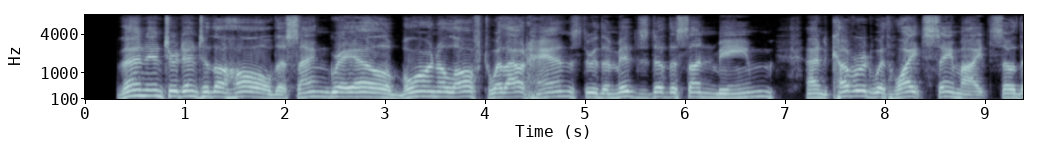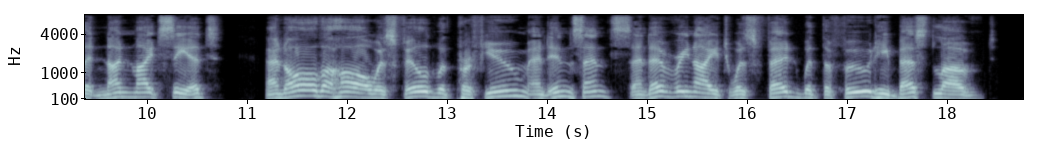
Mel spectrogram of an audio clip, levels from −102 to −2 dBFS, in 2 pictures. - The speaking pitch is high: No, medium, 155 Hz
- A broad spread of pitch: No, average, 3.7 semitones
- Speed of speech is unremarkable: Yes, average, 155 wpm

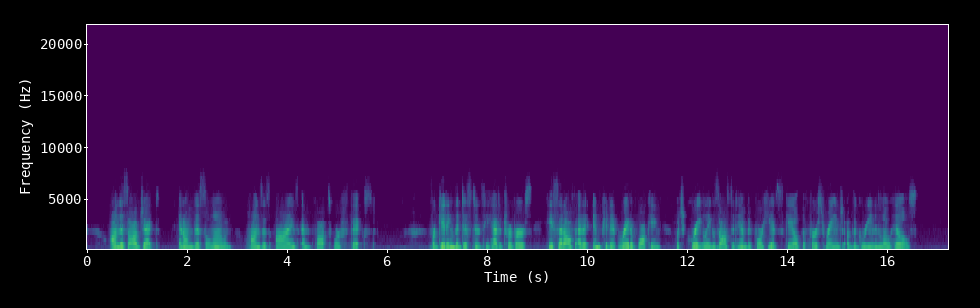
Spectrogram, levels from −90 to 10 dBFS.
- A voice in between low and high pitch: No, high, 200 Hz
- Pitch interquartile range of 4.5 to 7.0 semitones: Yes, average, 4.8 semitones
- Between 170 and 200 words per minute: No, average, 160 wpm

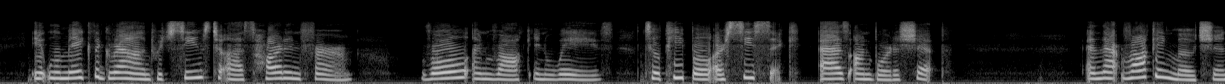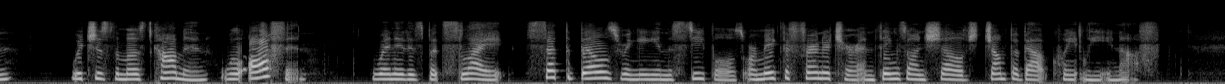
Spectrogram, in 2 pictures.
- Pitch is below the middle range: No, high, 245 Hz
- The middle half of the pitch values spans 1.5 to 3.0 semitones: No, average, 3.5 semitones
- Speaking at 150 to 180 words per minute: Yes, average, 155 wpm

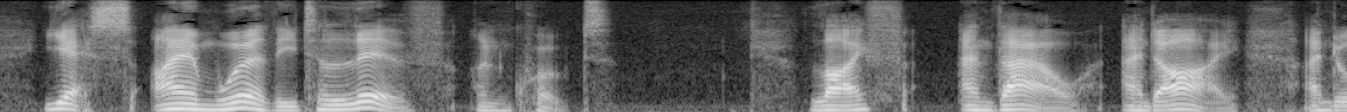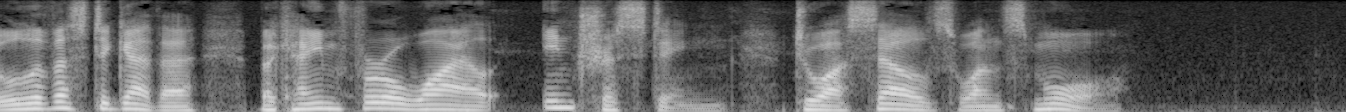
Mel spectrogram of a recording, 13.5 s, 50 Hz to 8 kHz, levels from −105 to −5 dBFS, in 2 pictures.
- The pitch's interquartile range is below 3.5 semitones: No, average, 4.9 semitones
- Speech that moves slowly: Yes, slow, 115 wpm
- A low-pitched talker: Yes, low, 120 Hz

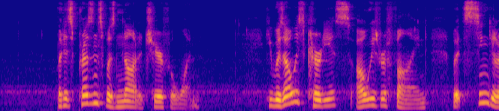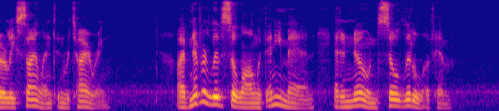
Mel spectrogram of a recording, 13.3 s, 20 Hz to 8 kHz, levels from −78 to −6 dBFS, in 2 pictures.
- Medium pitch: Yes, medium, 155 Hz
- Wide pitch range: Yes, wide, 5.9 semitones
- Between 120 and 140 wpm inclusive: No, average, 155 wpm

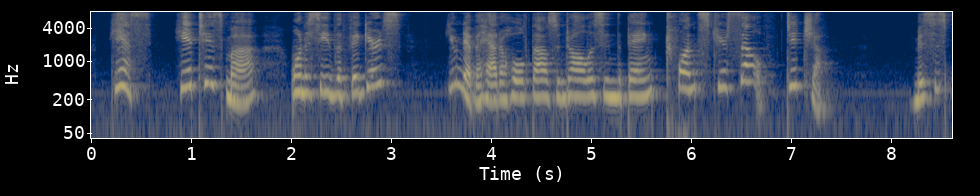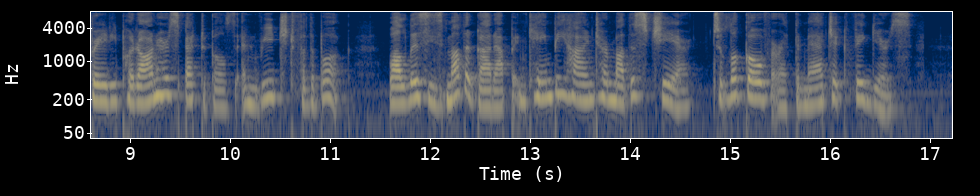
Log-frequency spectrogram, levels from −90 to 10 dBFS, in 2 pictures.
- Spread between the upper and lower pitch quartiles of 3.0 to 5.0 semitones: No, wide, 5.4 semitones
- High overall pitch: Yes, high, 220 Hz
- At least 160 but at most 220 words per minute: Yes, average, 180 wpm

